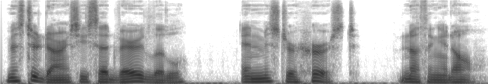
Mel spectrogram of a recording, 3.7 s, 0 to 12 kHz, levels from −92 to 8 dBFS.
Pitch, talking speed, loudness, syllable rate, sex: 105 Hz, 180 wpm, -18 LUFS, 5.0 syllables/s, male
